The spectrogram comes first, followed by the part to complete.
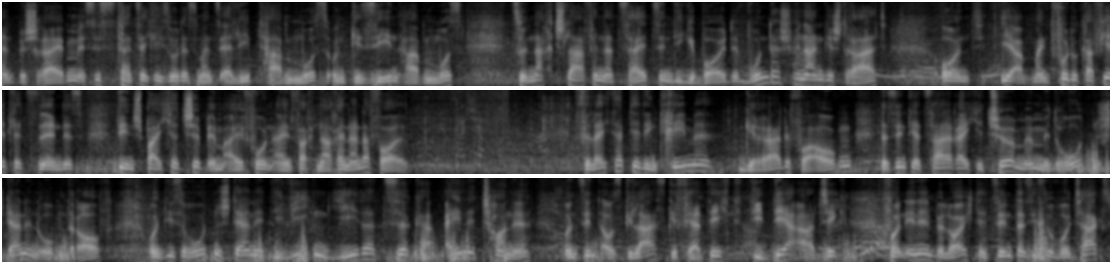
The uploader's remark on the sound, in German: Live unterwegs in der Stadt Roter Platz und Kreml, Gorki Park, GUM, TV-Aufzeichnungen, Waterjets Moskau bei Nacht.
